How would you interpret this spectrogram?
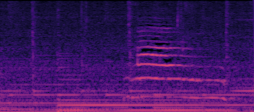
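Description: A cat lets out one drawn-out meow, clear, rising and then trailing off over a steady low tonal hum. No one speaks.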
